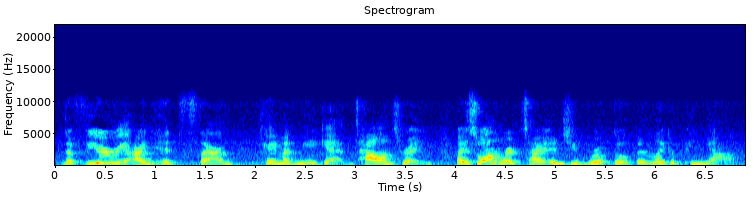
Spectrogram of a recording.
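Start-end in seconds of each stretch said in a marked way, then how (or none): none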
